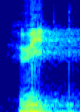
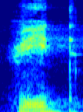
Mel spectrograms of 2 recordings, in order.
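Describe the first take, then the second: First: Curt retort. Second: Whispered in disbelief, echoing the word; stunned whisper. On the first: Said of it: "vágta rá". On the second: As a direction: breathe it back as if not believing it. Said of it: "Jól hallotta ezt?". (hitetlenkedő suttogás) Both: Acted.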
